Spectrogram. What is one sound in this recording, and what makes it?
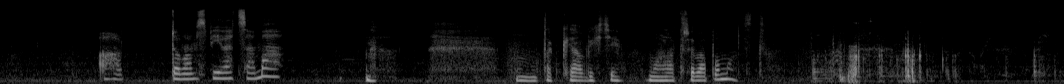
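A young girl talks.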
